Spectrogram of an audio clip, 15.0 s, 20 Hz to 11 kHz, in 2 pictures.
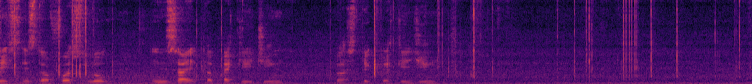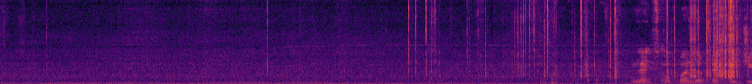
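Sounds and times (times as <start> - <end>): plastic packaging crackling: 0.0 - 1.2, 3.4 - 7.7, 11.5 - 15.0.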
